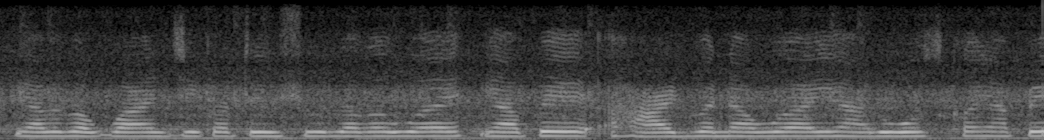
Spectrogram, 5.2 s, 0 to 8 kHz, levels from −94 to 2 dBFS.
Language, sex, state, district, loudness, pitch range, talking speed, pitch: Hindi, female, Uttar Pradesh, Jyotiba Phule Nagar, -33 LUFS, 235-245 Hz, 240 wpm, 240 Hz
